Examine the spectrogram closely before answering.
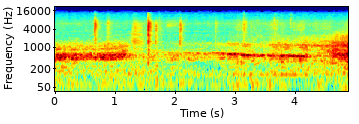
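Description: Engine drone with a slowly falling pitch, and scattered clicks. Near the end a loud rushing noise swells up.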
